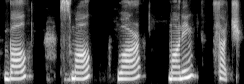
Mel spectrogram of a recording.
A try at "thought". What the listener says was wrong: Thought. Т. В конце Т. Первый звук это T, H дает нам, мы это будем тоже проходить. T, H вместе дает нам звук Д, межзубная Д и Th. Поэтому первое начинаем Th, да, то есть кончик языка между верхними и нижними зубами.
